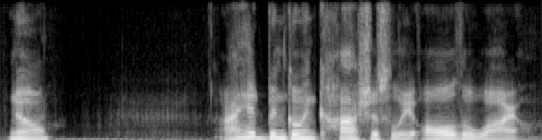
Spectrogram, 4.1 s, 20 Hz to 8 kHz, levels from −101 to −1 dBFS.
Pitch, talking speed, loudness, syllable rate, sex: 145 Hz, 135 wpm, -16 LUFS, 4.4 syllables/s, male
